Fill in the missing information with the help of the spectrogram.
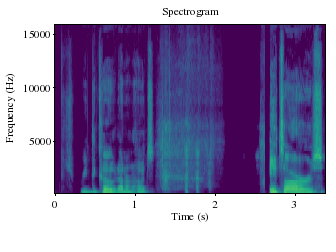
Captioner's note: laughs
